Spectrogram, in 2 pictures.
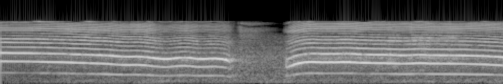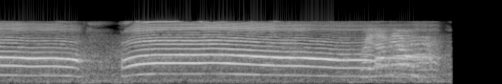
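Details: Infant crying sound-effect recording: three long, high-pitched wails separated by brief breaths.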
